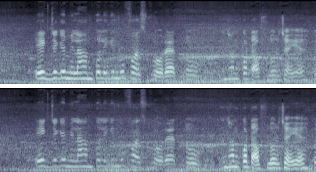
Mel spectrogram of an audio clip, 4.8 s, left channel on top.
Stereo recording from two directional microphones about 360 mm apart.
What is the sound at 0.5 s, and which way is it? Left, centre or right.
Speech, left.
